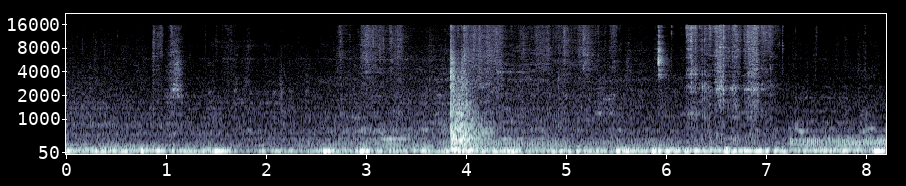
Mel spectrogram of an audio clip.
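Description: Plastic bags rustle and crinkle up close.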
